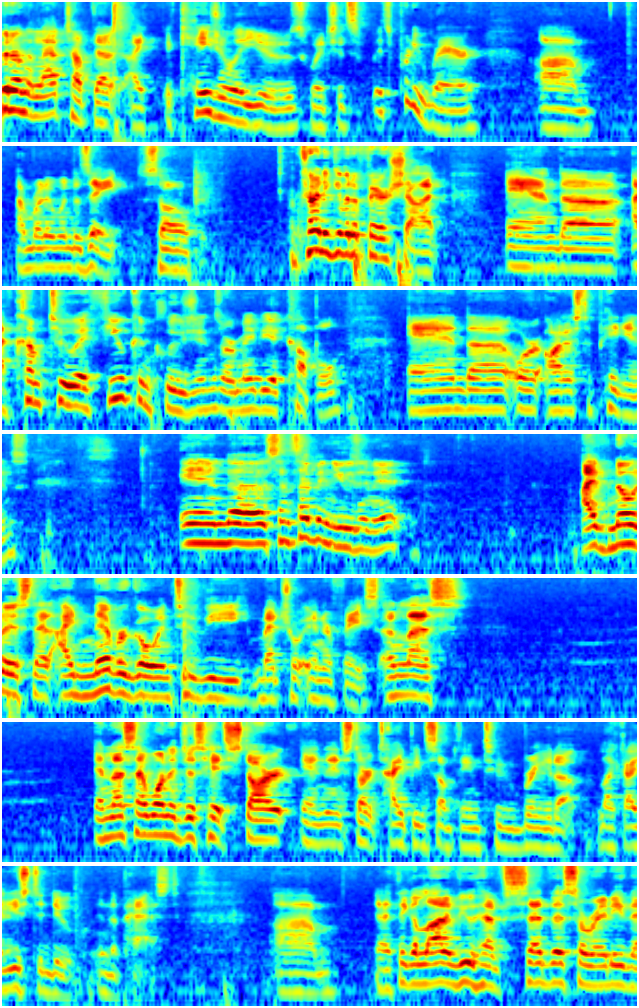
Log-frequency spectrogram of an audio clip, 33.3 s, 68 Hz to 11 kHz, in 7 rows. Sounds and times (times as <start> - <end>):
Speech: 0.0 - 6.3, 6.9 - 14.5, 15.6 - 17.4, 18.6 - 22.6, 24.5 - 29.9, 30.6 - 33.3.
